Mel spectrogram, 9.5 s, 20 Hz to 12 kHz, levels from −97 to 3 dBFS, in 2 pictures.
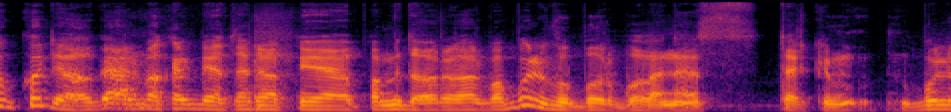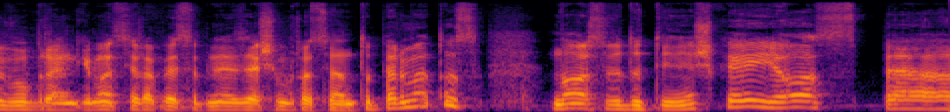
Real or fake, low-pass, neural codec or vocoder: fake; 10.8 kHz; vocoder, 44.1 kHz, 128 mel bands, Pupu-Vocoder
